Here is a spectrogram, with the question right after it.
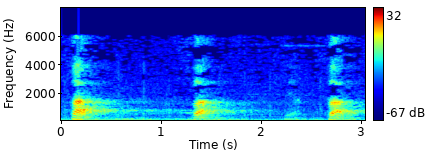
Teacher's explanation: pengucapan sa ujung lidah berada di antara dua gigi depan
